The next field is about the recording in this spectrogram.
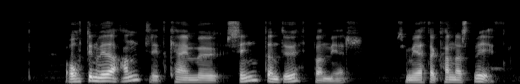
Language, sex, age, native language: Icelandic, male, 40-49, Icelandic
